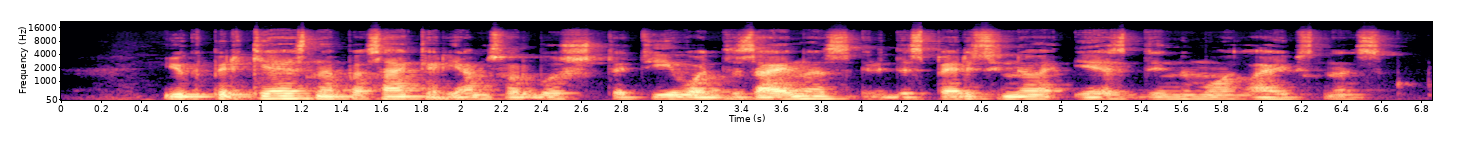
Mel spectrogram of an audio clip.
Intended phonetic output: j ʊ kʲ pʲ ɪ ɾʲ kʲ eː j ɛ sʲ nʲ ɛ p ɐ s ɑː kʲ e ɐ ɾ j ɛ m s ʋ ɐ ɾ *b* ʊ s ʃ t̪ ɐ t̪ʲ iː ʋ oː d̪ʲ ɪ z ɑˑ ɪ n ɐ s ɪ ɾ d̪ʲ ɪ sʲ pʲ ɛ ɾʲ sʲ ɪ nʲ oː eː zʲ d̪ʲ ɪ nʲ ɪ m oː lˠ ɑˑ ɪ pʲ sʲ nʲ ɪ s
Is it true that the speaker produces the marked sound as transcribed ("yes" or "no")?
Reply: yes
